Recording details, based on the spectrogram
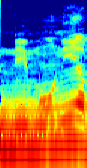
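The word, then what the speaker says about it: pneumonia: अब इसको हम निमोनिया पढ़ेंगे। यहाँ पे देखिए पी साइलेंट है, पी नहीं पढ़ाएगा, जिसका ये निमोनिया क्या है, तो एक फेफड़े की बीमारी है।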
